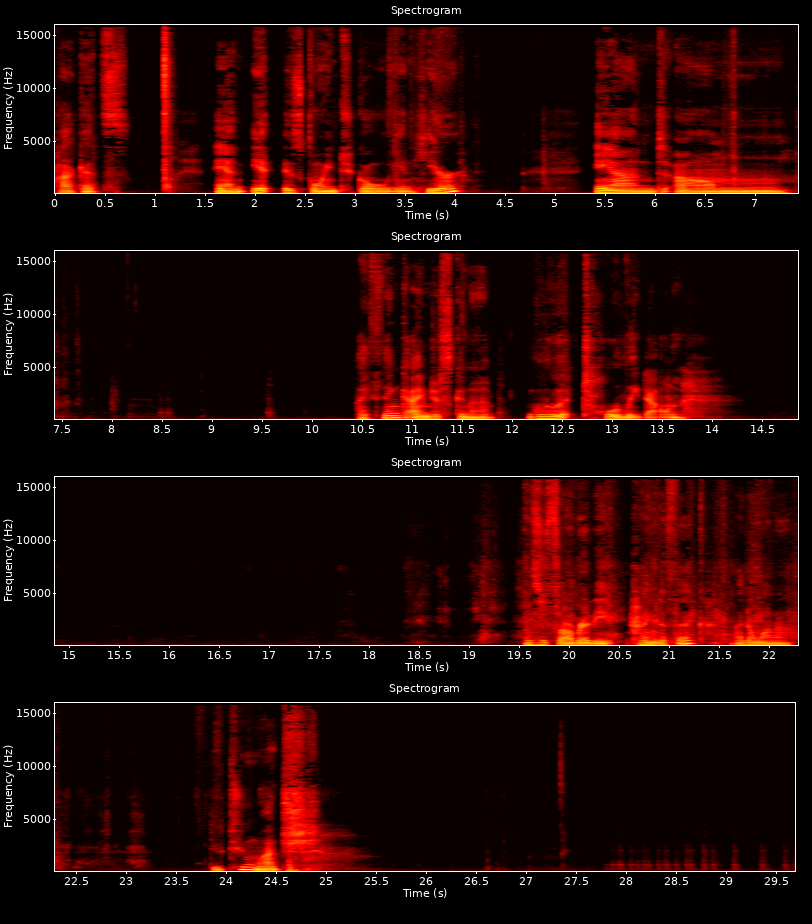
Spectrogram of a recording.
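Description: A stiff card is handled and rustles against paper.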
